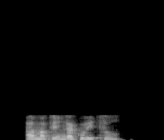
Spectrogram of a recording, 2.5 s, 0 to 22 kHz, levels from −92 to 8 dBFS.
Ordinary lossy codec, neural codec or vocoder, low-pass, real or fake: AAC, 16 kbps; vocoder, 24 kHz, 100 mel bands, Vocos; 7.2 kHz; fake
